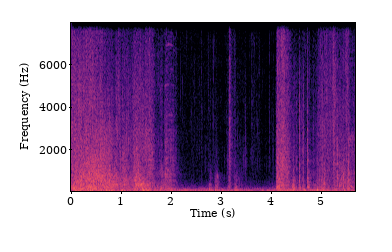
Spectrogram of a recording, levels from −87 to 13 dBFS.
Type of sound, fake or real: real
